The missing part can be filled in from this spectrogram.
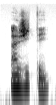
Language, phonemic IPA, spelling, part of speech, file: French, /a.ʒi.te/, agité, verb, Fr-agité.ogg
- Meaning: past participle of agiter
